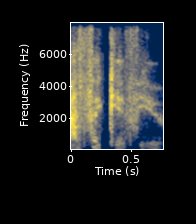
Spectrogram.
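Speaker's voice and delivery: whispering. Speaking in character to a venomous pet while petting it: whispering. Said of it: "And just whisper".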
